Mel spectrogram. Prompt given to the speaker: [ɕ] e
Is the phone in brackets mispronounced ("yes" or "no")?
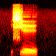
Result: no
